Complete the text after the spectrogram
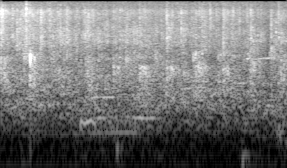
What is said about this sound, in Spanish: Ay, un fuerte aplauso para Valeria. Valeria, un fuerte aplauso para Valeria.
